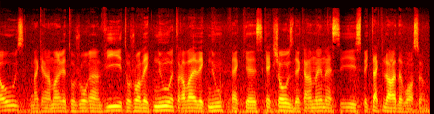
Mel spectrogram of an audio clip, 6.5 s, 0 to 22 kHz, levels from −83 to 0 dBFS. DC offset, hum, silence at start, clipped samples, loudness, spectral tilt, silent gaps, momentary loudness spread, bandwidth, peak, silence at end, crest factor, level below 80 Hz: under 0.1%; none; 0 s; under 0.1%; -23 LUFS; -3.5 dB/octave; none; 5 LU; 17 kHz; -6 dBFS; 0.1 s; 18 dB; -48 dBFS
